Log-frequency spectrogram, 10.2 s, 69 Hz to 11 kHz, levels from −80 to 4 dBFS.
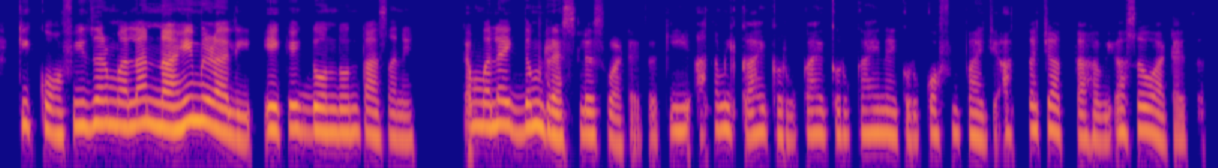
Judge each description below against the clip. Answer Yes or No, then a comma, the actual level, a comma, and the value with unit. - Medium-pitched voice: No, high, 205 Hz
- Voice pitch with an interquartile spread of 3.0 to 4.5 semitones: Yes, average, 3.9 semitones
